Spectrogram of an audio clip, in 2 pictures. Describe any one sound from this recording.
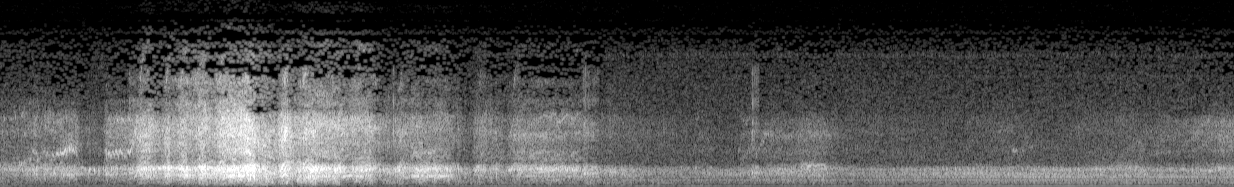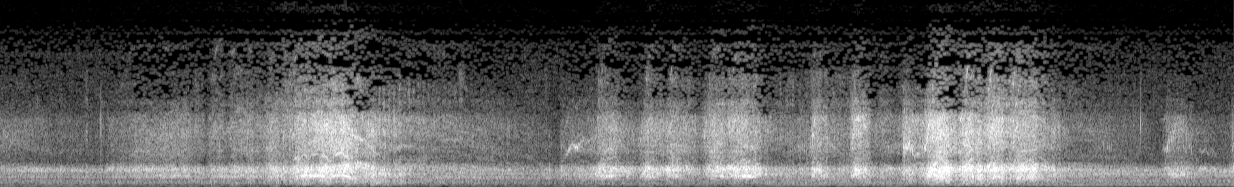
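Toy car wheels crunch and rattle over dirt and gravel.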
